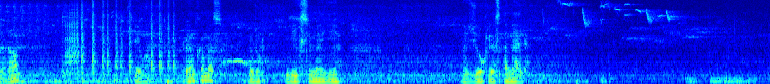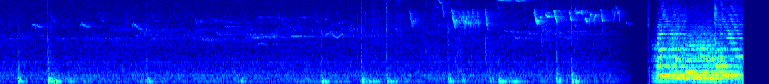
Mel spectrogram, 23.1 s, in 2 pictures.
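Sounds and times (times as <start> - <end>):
faint background noise: 0.0 - 20.6
birds chirping and trilling: 0.0 - 21.1
soft low thumps: 10.2 - 20.6.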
